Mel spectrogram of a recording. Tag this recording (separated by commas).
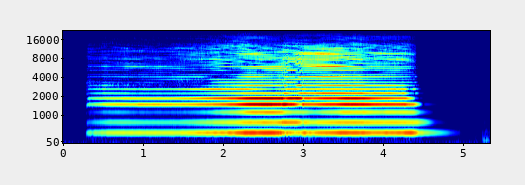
Bowed string instrument, Musical instrument, Music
